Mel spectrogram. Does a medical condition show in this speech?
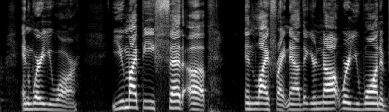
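No.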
